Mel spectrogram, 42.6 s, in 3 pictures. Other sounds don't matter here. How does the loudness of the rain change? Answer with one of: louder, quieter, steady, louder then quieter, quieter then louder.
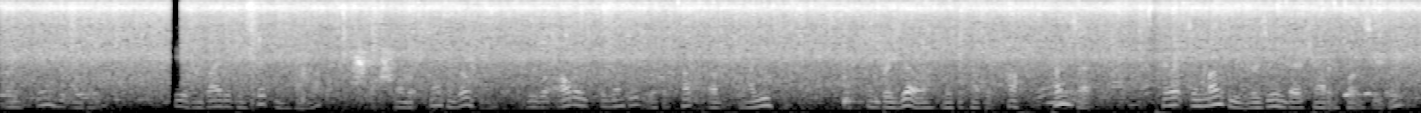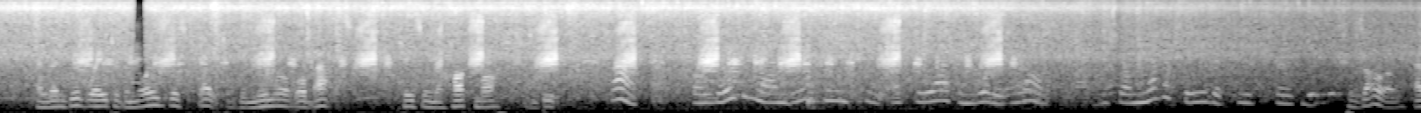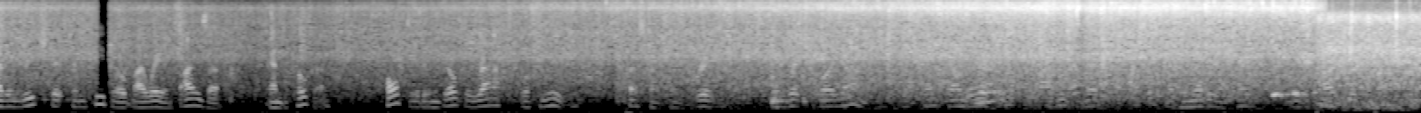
quieter then louder.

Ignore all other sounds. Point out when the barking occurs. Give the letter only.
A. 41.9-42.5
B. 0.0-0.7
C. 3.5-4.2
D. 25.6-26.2
C.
